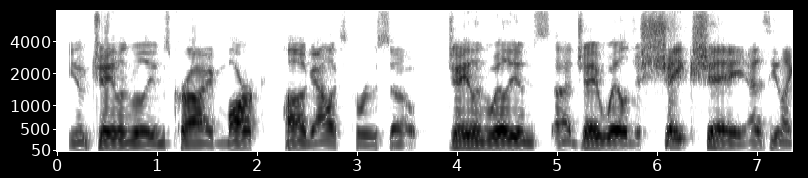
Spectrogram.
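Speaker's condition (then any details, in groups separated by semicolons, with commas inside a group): No condition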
